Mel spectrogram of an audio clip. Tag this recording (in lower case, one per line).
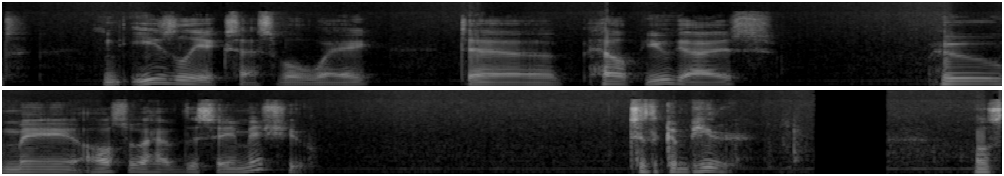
speech
inside a small room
